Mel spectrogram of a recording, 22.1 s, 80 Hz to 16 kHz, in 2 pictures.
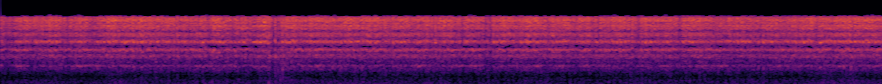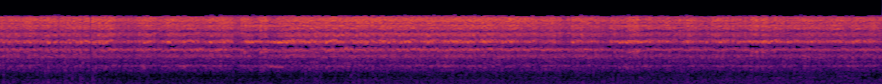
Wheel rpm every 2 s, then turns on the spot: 240, 230, 230, 230, 230, 230, 230, 230, 230, 230, 230.
none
